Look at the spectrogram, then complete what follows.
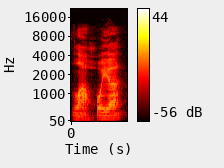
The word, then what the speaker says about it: La Jolla: please forgive my ignorance it is pronounced la hoya you idiot east coast american high school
